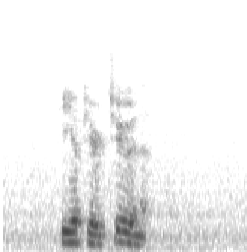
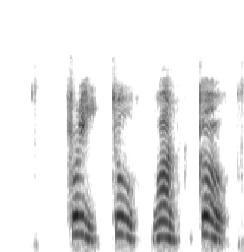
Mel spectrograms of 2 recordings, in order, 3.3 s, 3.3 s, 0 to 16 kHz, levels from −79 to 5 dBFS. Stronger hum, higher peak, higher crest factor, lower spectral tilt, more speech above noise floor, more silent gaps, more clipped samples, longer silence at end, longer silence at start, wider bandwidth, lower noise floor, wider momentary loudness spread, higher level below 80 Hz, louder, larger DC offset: neither; second, -12 dBFS vs -2 dBFS; about the same, 18 dB vs 18 dB; first, -9.5 dB/octave vs -7 dB/octave; second, 32 dB vs 39 dB; neither; neither; first, 1.35 s vs 0.25 s; about the same, 0.8 s vs 0.9 s; about the same, 5.2 kHz vs 5.2 kHz; about the same, -58 dBFS vs -56 dBFS; about the same, 8 LU vs 9 LU; about the same, -62 dBFS vs -66 dBFS; second, -28 LUFS vs -18 LUFS; neither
